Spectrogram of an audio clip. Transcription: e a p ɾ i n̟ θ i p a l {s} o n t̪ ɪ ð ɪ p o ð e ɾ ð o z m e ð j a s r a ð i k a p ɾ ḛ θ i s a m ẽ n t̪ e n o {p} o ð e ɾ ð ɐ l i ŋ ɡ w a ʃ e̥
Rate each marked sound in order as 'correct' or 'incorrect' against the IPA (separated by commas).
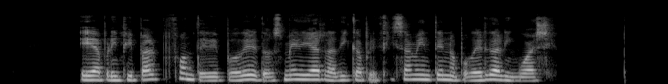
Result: incorrect, correct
